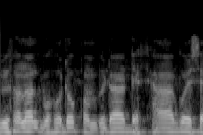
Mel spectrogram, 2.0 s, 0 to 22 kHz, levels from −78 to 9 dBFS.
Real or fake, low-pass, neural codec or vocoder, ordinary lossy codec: fake; 7.2 kHz; codec, 16 kHz, 16 kbps, FunCodec, trained on LibriTTS, 50 frames a second; none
